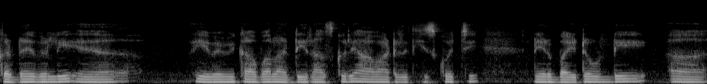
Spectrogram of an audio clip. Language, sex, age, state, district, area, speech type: Telugu, male, 45-60, Andhra Pradesh, East Godavari, rural, spontaneous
